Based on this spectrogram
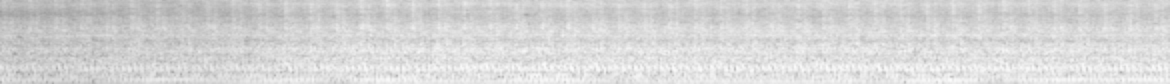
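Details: UAZ Patriot engine just started cold, oil pressure gauge connected, idling with a fast, fairly even light clatter about three per second over a steady hum: hydraulic lifters not yet filled with oil. Cold pressure is not yet meaningful before warm-up.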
